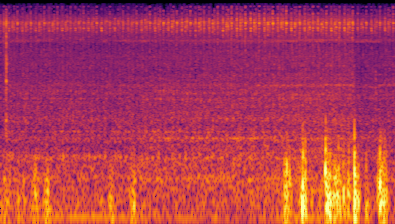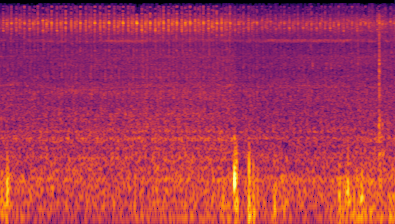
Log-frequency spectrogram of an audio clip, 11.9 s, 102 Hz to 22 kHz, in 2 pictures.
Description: Mystery ticking noise from 5.7 hemi in my 2010 ram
